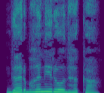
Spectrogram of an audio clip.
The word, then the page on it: ಗರ್ಭನಿರೋಧಕ: garbha nirōdhaka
